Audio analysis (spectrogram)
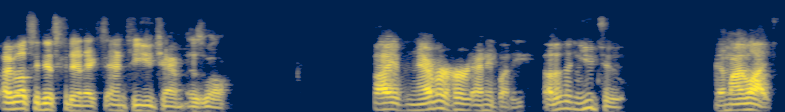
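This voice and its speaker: A man's voice: mid-range voice, bright, forceful tone. Earnest middle-aged man on lo-fi voice chat. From Southern California. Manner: earnest, talks in bursts with restarts. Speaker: voice chat participant. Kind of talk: casual chat. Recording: lo-fi voice chat audio.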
